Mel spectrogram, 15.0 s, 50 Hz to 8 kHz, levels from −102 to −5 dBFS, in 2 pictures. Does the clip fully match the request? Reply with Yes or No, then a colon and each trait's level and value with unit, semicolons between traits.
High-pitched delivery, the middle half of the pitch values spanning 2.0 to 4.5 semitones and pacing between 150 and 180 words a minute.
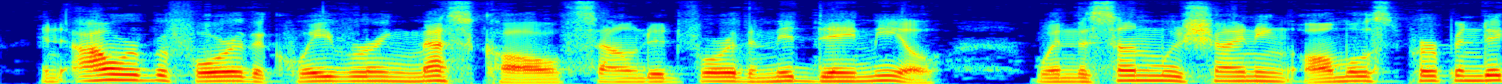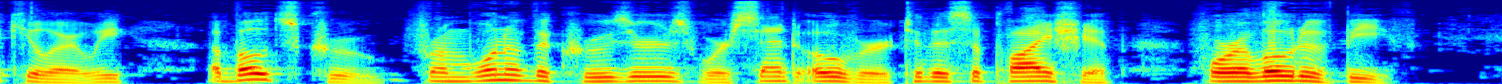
No: medium, 155 Hz; average, 3.0 semitones; average, 155 wpm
